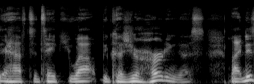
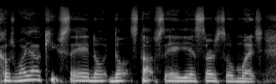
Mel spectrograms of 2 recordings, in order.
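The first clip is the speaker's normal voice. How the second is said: ordinary talk, nothing marked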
